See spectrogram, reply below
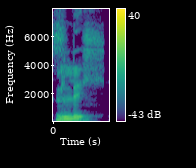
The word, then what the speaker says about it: Lich: Spricht man das Lich oder Lich aus? Lich. – Lich.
